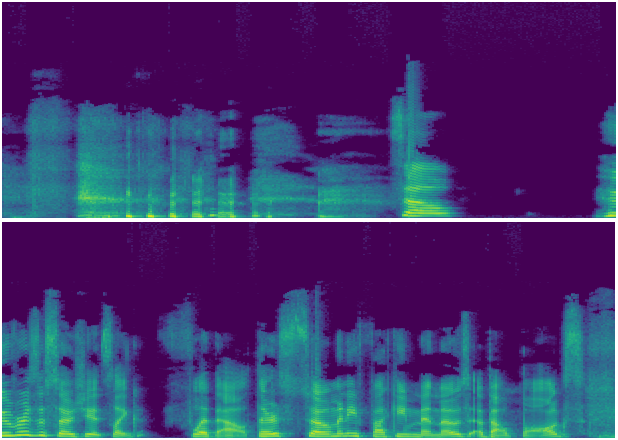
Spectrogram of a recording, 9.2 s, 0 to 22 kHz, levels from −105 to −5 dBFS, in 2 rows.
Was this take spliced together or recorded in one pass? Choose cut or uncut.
uncut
